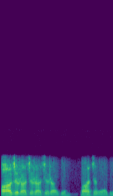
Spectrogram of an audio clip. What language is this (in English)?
Nepali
